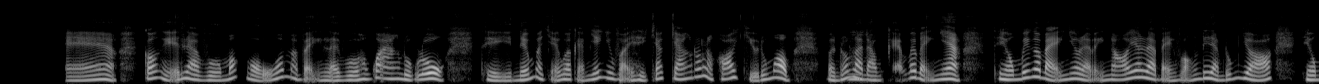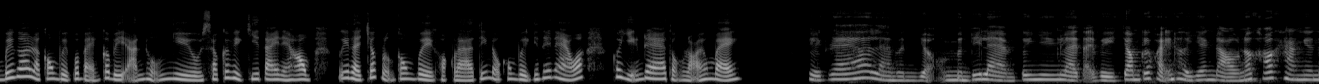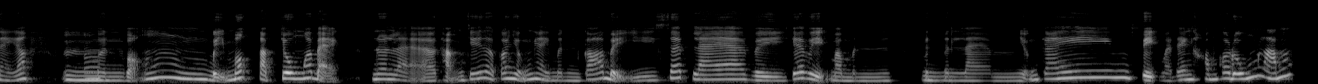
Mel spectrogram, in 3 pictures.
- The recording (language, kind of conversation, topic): Vietnamese, advice, Mình vừa chia tay và cảm thấy trống rỗng, không biết nên bắt đầu từ đâu để ổn hơn?
- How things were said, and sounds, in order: tapping; other background noise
